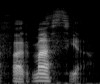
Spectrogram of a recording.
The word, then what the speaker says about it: farmacia: two sounds, i-a, librería, but there isn't one here. So, the stress is going to be on this syllable, farmacia.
